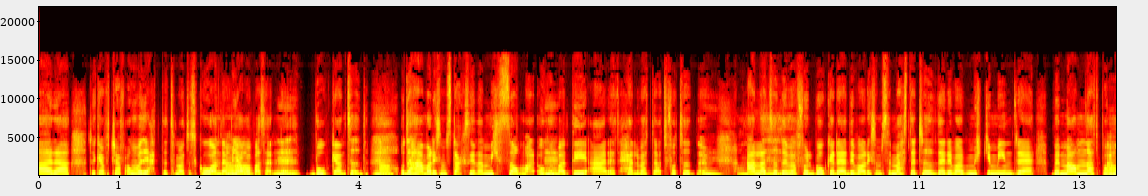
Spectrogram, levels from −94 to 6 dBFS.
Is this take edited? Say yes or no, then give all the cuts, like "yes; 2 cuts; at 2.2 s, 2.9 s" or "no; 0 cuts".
yes; 1 cut; at 2.9 s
